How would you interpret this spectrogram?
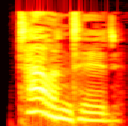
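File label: "talented", British English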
